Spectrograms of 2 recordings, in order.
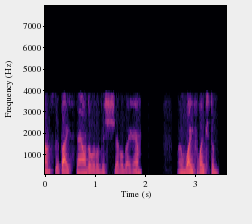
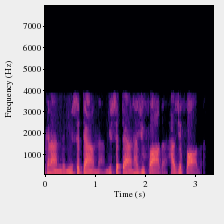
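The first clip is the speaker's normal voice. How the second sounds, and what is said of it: Imitated Italian accent. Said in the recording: “She gets the Italian accent.”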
